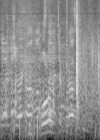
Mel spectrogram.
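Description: People talking close by, with a single sharp click about one and a half seconds in.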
